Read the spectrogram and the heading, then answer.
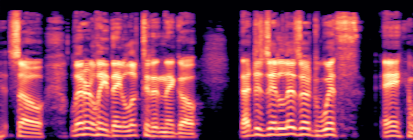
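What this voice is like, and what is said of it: Mock communist-style accent. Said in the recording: “I don't know why I'm doing a communist accent. I don't know what's doing a communist accent”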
